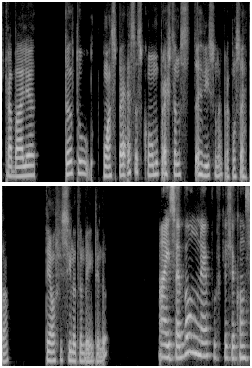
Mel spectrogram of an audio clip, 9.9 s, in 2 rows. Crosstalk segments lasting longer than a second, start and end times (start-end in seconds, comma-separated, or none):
none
